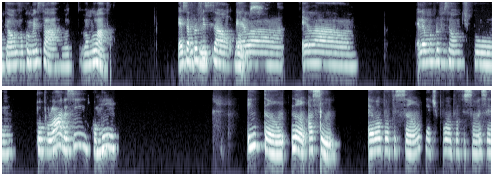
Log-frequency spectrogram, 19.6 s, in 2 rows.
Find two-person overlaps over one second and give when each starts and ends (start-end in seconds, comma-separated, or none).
3.8-5.3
